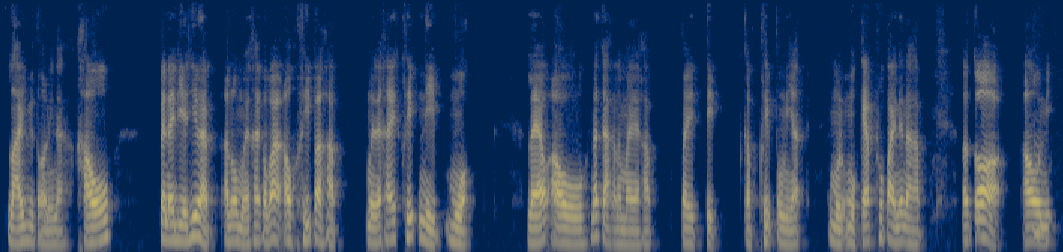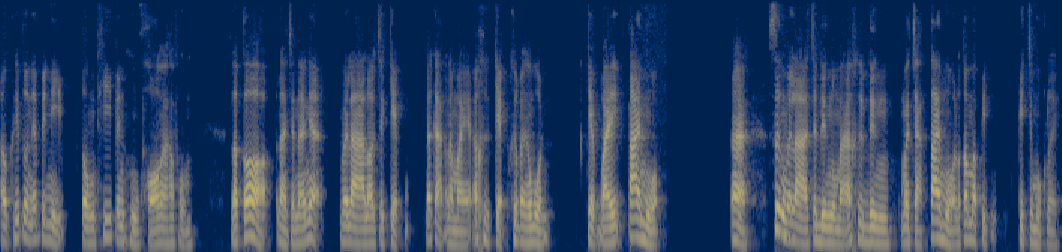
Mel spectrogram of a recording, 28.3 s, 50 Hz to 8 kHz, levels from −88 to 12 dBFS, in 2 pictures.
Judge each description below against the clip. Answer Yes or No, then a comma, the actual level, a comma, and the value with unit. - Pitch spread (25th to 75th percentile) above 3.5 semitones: No, average, 3.0 semitones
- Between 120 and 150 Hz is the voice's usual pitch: Yes, low, 130 Hz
